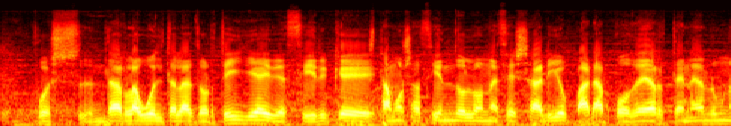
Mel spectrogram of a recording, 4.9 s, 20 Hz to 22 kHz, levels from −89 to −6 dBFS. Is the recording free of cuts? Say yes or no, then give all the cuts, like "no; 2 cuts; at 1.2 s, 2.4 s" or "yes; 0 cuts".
no; 2 cuts; at 2.5 s, 3.8 s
